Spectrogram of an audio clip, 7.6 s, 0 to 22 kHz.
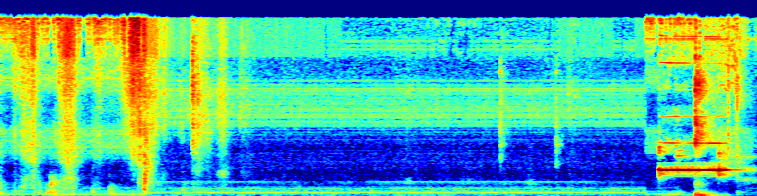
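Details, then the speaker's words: APC Back-UPS Pro 550 on battery power, after a battery replacement, in a runtime test: a steady low hum, then a loud shrill beep as it warns of low battery. "And you can hear the beep. It sounds to notify you you've got a low battery."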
